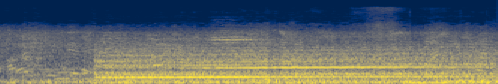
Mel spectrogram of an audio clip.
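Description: A steady, unchanging tone with several overtones sets in about a second in and holds, over the low rumble of an open electric shuttle bus moving off.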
